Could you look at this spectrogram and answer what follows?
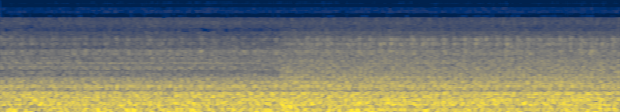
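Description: A semi truck's engine idles steadily during a farm grain harvest, a loud, continuous low rumble with no break and no voices.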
